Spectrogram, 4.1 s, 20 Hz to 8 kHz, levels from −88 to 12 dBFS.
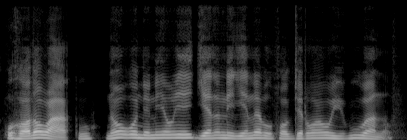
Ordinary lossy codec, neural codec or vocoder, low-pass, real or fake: none; codec, 16 kHz, 0.5 kbps, FunCodec, trained on Chinese and English, 25 frames a second; none; fake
